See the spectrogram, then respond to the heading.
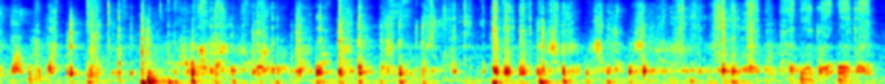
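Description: Fingertips wrapped in cloth rub quickly back and forth over the toe and heel of a hollow black leather loafer with a stacked leather heel. The result is a dense run of short, dry scratchy strokes with soft low thumps and a faint bright hiss, each stroke dying away almost instantly.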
